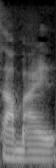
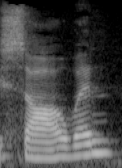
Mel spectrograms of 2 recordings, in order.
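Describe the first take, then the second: First: The word is said the way its letters suggest. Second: The word is said unlike its letters suggest. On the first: The speaker calls it wrong. "I always thought it was pronounced Samhain, and it's not" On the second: The speaker calls it right. "it's actually Samhain"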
